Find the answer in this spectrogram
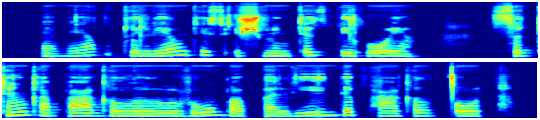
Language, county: Lithuanian, Marijampolė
